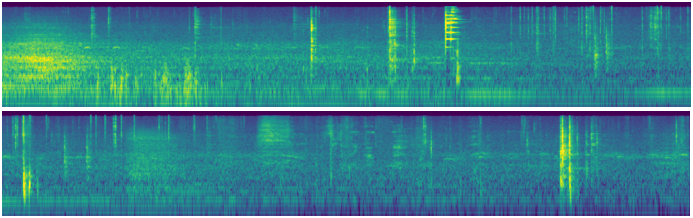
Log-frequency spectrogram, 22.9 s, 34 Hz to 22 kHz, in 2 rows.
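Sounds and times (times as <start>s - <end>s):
sharp metallic knocks: 7.4s - 7.8s.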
